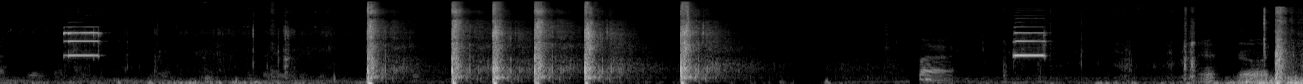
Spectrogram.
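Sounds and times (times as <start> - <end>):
handgun shots: 3.7 - 7.6.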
